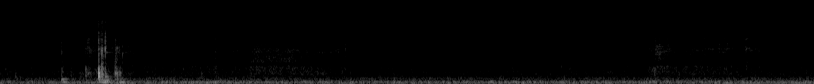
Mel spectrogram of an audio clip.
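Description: Faint scraping and rustling of two-part plastic epoxy being stirred by hand, over a low steady rumble, with one sharp click about a second in.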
